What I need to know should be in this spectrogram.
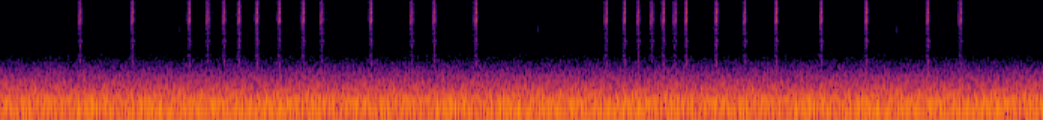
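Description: Menu clicks tick softly, one after another.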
